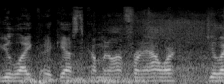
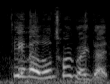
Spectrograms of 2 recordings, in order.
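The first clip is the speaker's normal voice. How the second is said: much higher put-on voice telling him off; mock scolding voice. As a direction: pretend nagging voice, pitched way up. Scolding himself in another voice.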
